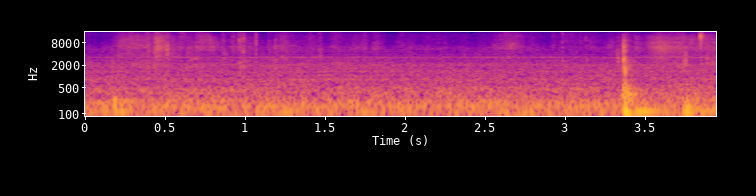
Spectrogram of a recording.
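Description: A deck of cards is riffled and shuffled in the hands.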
